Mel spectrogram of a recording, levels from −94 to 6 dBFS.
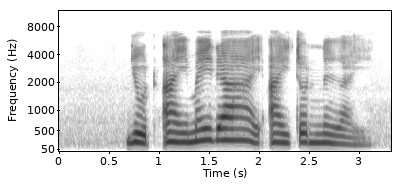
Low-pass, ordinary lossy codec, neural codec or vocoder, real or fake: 7.2 kHz; none; none; real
